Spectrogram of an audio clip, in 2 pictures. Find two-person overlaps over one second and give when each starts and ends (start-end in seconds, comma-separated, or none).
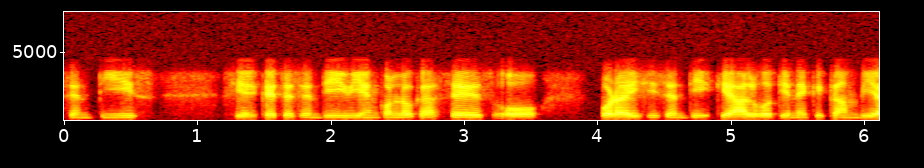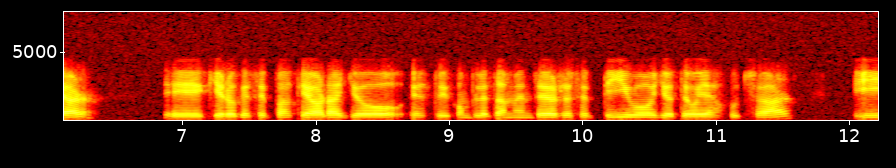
none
